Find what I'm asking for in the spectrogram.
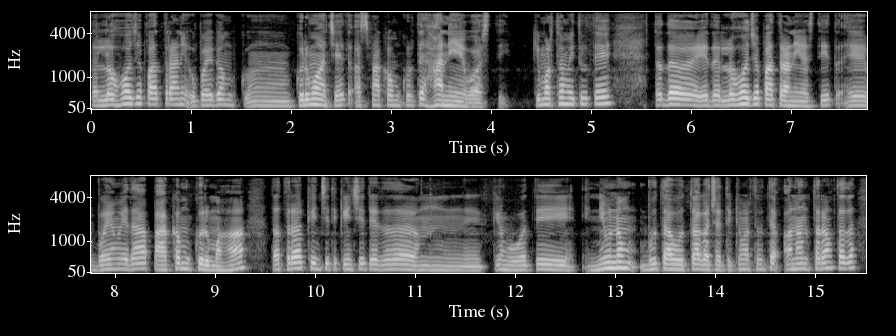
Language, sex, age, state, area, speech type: Sanskrit, male, 18-30, Odisha, rural, spontaneous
